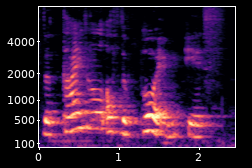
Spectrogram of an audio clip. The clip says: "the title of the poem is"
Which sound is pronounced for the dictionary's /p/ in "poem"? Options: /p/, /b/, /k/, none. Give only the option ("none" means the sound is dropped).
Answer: /p/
